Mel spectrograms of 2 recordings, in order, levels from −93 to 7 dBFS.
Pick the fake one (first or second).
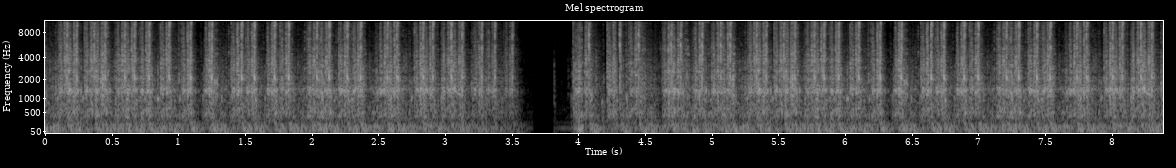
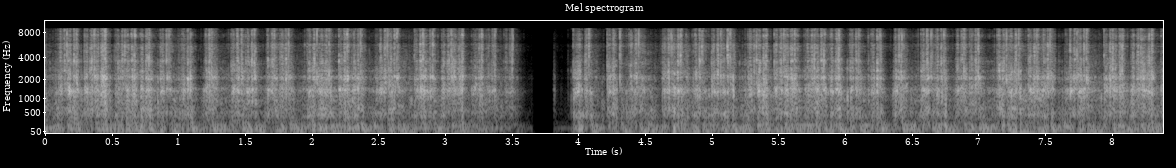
second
